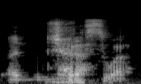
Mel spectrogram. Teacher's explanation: the h is a voice sound because it voices the palatal ch to a j, and it lengthens the occlusion. You get a long geminate sound.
